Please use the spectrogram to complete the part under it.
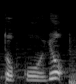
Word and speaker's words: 常世: 常世の国、これ常世の国漢字で書くと、常、そして世界の世。で、とこよと読むんですけども、意味としては変わることのない世界です。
